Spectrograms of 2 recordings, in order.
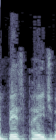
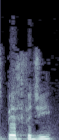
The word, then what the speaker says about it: Bethphage: Matthew 21 verse 1 to 5, Matthew writes, now when they drew near Jerusalem and came to Bethphage, don't think my pronunciation is wrong, we say Bethpage but it actually reads Bethphage.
